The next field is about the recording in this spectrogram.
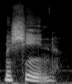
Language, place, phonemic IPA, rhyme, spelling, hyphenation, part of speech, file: English, California, /məˈʃin/, -iːn, machine, ma‧chine, noun / verb, En-us-machine.ogg
- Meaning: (noun) 1. A device that directs and controls energy, often in the form of movement or electricity, to produce a certain effect 2. A vehicle operated mechanically, such as an automobile or an airplane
